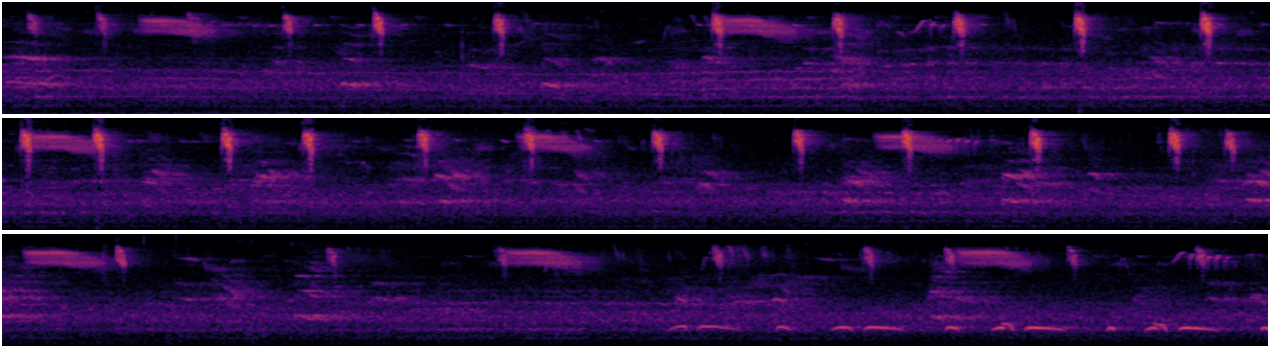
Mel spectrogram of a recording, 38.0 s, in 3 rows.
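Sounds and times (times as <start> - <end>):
faint bird calls: 32.0 - 38.0.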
